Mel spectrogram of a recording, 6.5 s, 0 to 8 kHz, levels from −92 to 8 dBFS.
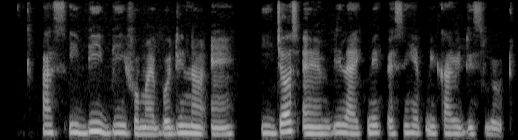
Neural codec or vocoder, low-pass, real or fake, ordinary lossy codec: none; none; real; none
